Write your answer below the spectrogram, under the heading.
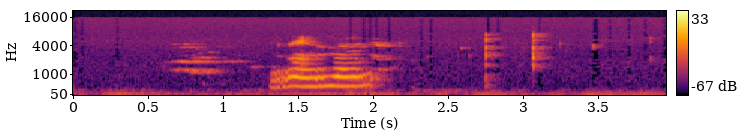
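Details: Abandoned stray kitten living in a garden gives a single drawn-out, slightly wavering meow lasting about half a second, followed by sharp clicks over a low background rumble.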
